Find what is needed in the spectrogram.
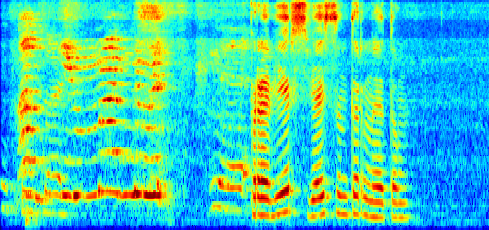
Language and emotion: Russian, neutral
